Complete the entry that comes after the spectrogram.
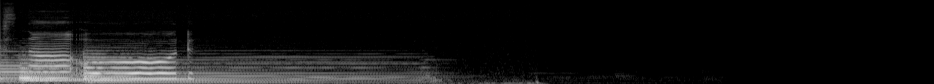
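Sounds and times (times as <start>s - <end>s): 
nursery rhyme melody: 0.0s - 4.6s.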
